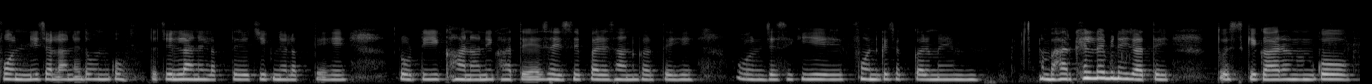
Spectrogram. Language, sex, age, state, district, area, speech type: Hindi, female, 18-30, Madhya Pradesh, Ujjain, urban, spontaneous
